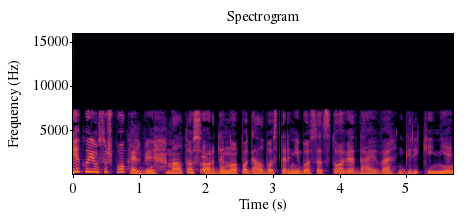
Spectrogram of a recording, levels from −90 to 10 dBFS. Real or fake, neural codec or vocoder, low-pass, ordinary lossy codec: real; none; 7.2 kHz; MP3, 48 kbps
